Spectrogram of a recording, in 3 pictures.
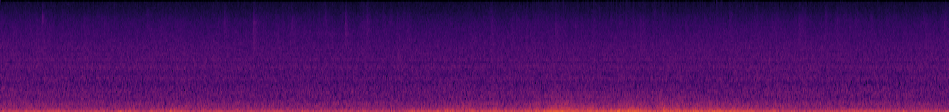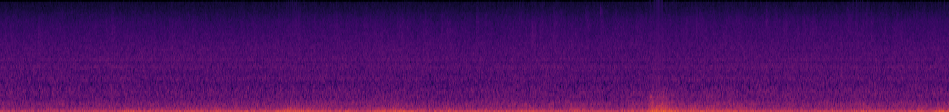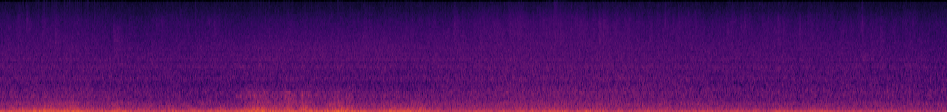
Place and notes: Luttons, UK - inside church ... outside approaching thunderstorm ...
inside church ... outside approaching thunderstorm ... open lavalier mics on T bar on mini tripod ... background noise ...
